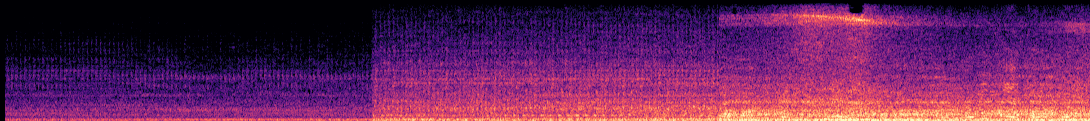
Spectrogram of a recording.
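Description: Diesel engines of parked emergency vehicles idling with a steady low hum; from a little past halfway, people's voices rise over it.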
